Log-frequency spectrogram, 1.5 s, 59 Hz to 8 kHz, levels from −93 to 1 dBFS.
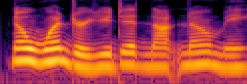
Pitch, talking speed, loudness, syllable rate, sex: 185 Hz, 270 wpm, -16 LUFS, 5.5 syllables/s, female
